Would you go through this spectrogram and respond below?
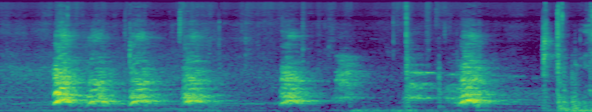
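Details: A dog left on a balcony, where it barks for hours on end, gives sharp mid-pitched barks roughly every second, some in quick pairs.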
